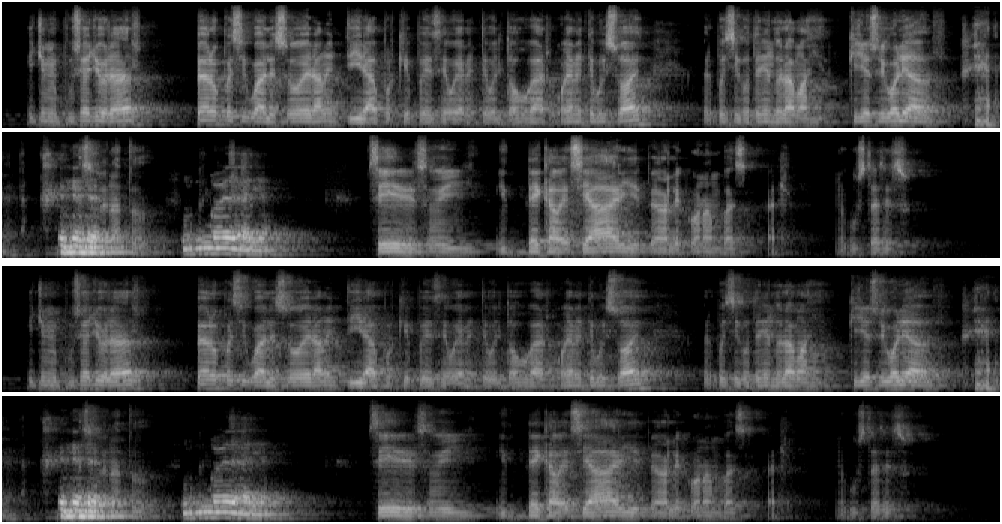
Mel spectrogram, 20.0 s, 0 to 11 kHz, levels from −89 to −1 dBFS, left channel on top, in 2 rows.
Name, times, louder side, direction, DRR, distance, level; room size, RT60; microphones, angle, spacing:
voice 1, 0.3-1.4 2.0-6.7 7.0-9.9 10.4-11.4 13.6-14.7 14.9-17.8 18.3-19.1, left 4 dB, 50° left, 6 dB, 1.3 m, -37 dB
voice 2, 10.5-11.2 11.8-12.7, equal, 15° left, -2 dB, 1.4 m, -28 dB
26.5 x 16.0 x 7.0 m, 1.1 s
head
